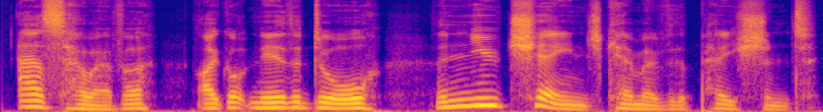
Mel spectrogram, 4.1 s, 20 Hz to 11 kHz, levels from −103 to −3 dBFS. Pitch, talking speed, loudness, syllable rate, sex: 140 Hz, 205 wpm, -16 LUFS, 5.5 syllables/s, male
